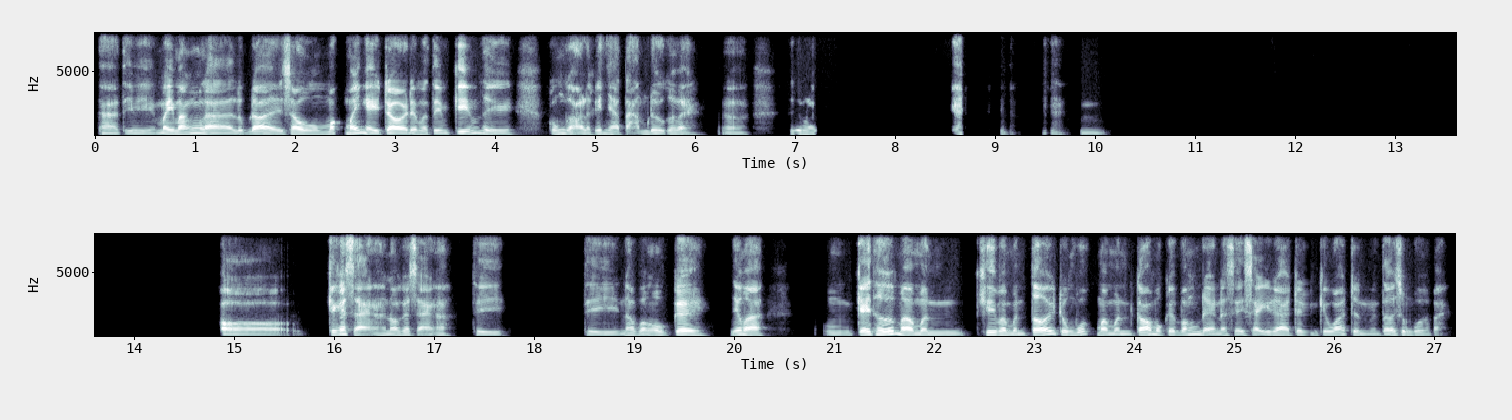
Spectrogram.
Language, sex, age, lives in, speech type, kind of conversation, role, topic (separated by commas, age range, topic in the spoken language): Vietnamese, male, 20-24, Vietnam, conversation, podcast, guest, Bạn có thể kể về chuyến đi một mình khiến bạn nhớ nhất không?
